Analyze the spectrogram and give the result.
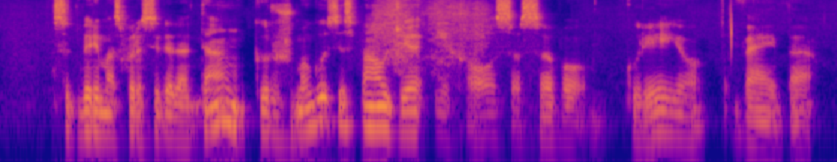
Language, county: Lithuanian, Kaunas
